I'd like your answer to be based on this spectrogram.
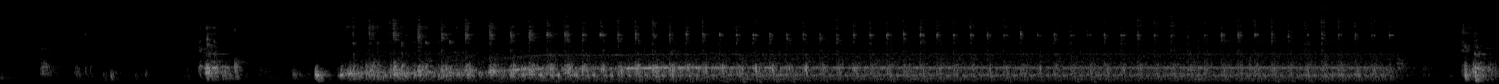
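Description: A sewing machine runs steadily for about ten seconds as it stitches the final seam of a scrappy improv quilt block, a close, continuous mechanical whir with a fast rhythmic chatter, preceded by brief handling noises and stopping abruptly at the end.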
